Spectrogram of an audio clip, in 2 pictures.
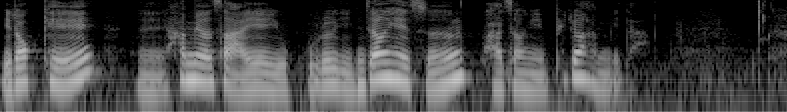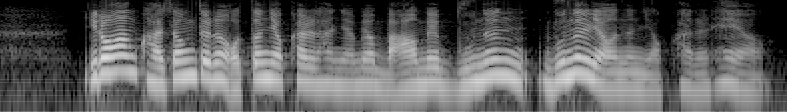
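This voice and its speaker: A woman giving an online parenting lecture, explaining calmly and addressing parents directly. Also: medium pitch, fairly quick, dull audio.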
